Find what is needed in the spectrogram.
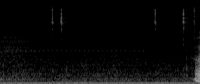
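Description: A few faint computer mouse clicks in a pause, over a low steady hum.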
